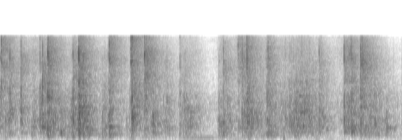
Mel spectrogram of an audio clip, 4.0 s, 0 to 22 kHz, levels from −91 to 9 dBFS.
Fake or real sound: real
